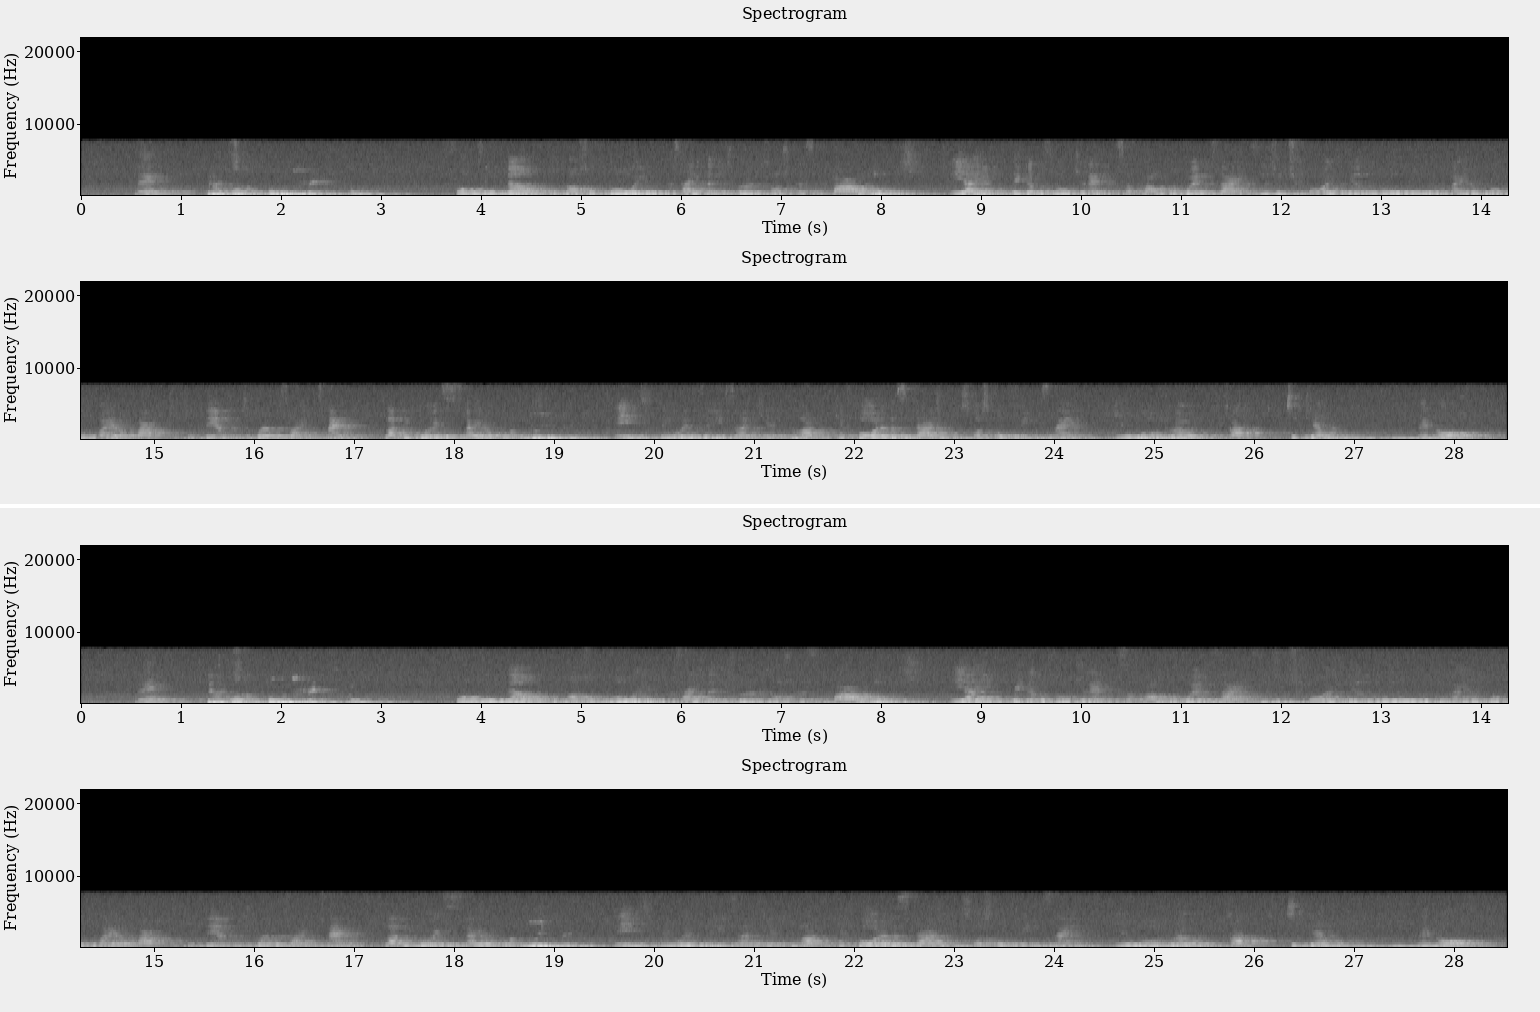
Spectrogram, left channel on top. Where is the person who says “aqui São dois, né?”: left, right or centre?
Right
